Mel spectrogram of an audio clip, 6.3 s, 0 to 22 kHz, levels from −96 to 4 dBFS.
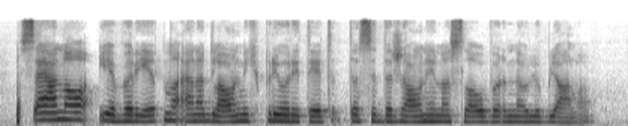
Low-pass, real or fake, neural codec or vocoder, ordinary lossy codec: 10.8 kHz; fake; codec, 24 kHz, 3 kbps, HILCodec; none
